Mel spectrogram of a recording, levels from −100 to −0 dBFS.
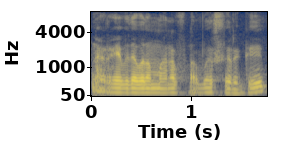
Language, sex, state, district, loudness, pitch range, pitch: Tamil, male, Tamil Nadu, Kanyakumari, -19 LUFS, 110-115 Hz, 110 Hz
